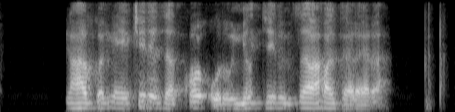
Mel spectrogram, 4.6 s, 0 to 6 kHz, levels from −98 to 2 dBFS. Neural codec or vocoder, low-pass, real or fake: codec, 24 kHz, 1.5 kbps, HILCodec; 5.4 kHz; fake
